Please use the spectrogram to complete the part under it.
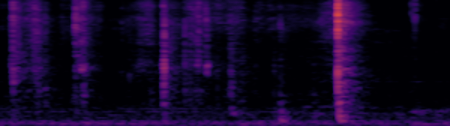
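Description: Tarot advice cards are shuffled by hand in a short sequence of papery riffles and slaps, ending in a sharper snap, close and fairly loud with no talking.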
